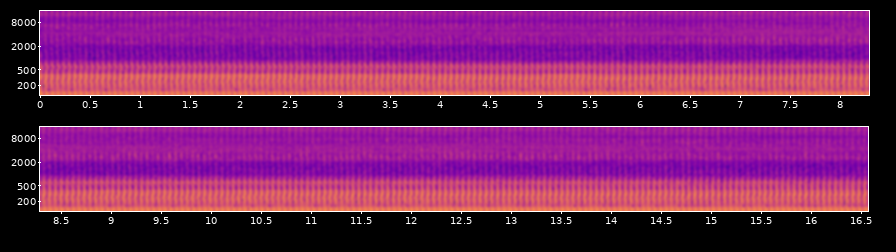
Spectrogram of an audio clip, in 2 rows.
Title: 2014 Suzuki Burgman 200 exhaust leak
